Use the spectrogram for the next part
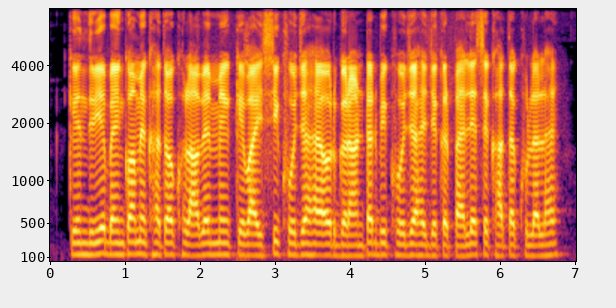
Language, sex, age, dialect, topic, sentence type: Magahi, male, 51-55, Central/Standard, banking, question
